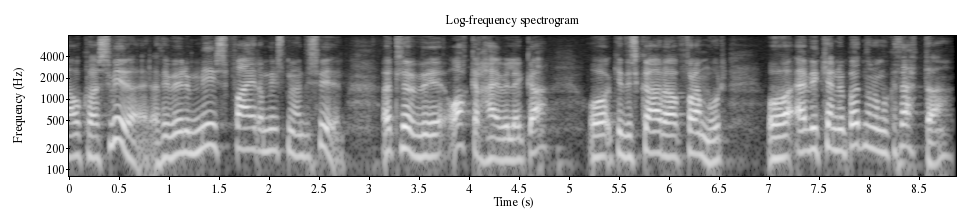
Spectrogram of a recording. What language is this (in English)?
Icelandic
